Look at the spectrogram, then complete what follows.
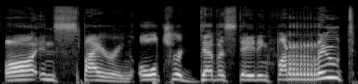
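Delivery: oversell it like a ring announcer; mock hype. Vlogger sarcastically hyping a cheap roll-up, slow and booming.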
